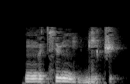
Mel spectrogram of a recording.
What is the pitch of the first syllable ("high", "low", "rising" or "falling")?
high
